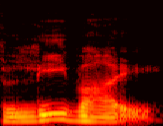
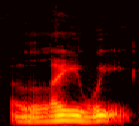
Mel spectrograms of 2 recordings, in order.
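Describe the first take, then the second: First: The middle consonant is a v sound. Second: The middle consonant is a w sound. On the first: The speaker calls it wrong. "usually called the tribe of Levi" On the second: The speaker calls it right. "a more accurate pronunciation is uh, most probably Lewi"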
